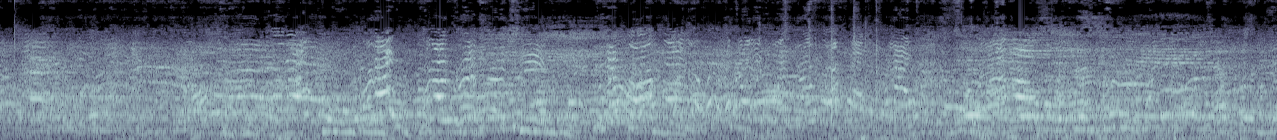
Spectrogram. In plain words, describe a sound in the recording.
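A crowd of children and adults chatters and shouts loudly in a large echoing gym.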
